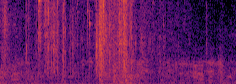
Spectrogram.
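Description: A gun fires a short burst.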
